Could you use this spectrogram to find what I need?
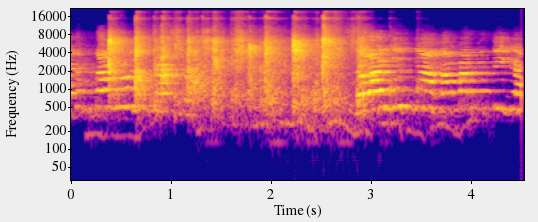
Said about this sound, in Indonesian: tepuk tangan dulu untuk Gracio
